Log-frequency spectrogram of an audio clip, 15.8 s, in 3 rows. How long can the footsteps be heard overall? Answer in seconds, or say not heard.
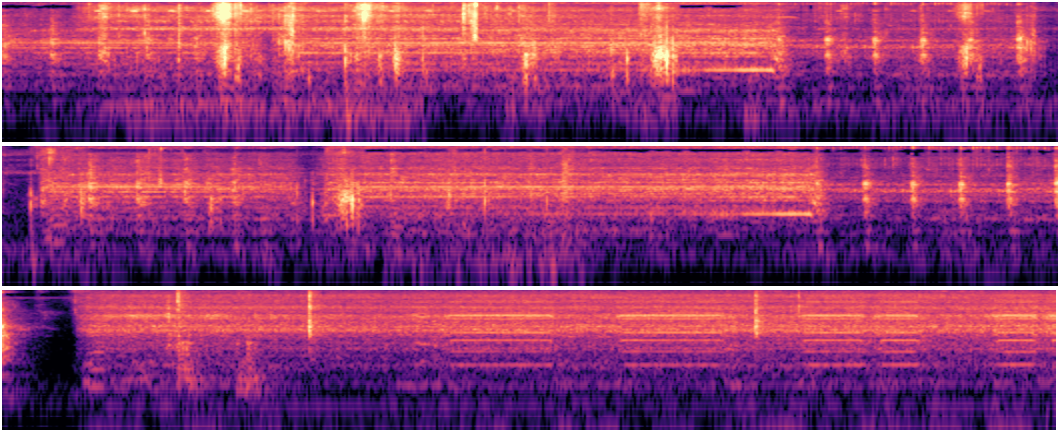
8 s.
